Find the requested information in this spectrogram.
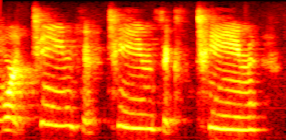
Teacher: On 14, 15, 16, and all of the teens, the syllable, the teen syllable is stronger. So, 14, 15, 16, that's where the stress of the word is on the teen.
